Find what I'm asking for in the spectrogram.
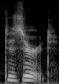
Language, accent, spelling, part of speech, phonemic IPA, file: English, US, dessert, noun, /dɪˈzɝt/, En-us-dessert.ogg
- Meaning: 1. The last course of a meal, consisting of fruit, sweet confections etc 2. A sweet dish or confection served as the last course of a meal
